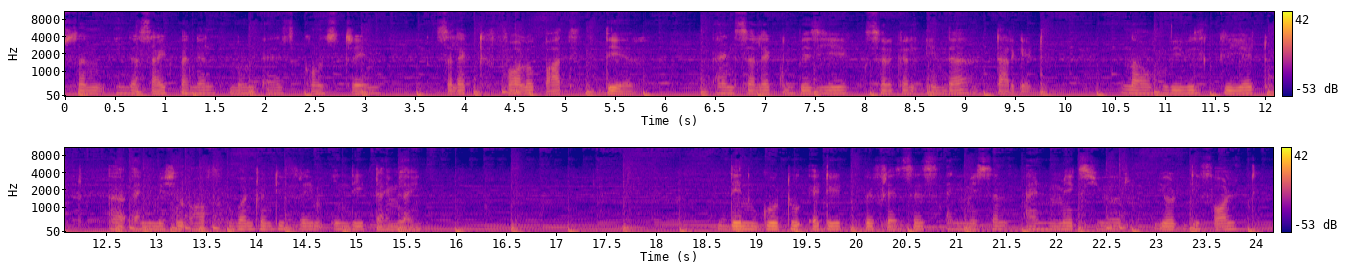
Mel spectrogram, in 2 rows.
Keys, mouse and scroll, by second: 0.2 click, 1.0-4.0 drag, 5.3-8.4 drag, 10.0-15.3 drag, 18.1-21.2 drag.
